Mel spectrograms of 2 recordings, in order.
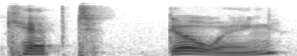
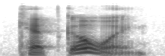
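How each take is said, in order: First: The final T of kept is clearly pronounced. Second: The final T of kept is dropped. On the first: "Instead of kept going" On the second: "the T will be will disappear"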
